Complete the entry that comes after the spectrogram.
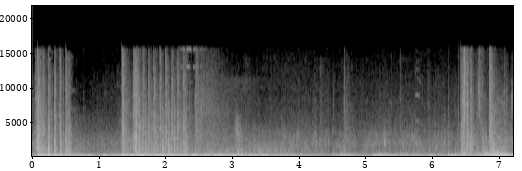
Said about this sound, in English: Another one in front shooting at us.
